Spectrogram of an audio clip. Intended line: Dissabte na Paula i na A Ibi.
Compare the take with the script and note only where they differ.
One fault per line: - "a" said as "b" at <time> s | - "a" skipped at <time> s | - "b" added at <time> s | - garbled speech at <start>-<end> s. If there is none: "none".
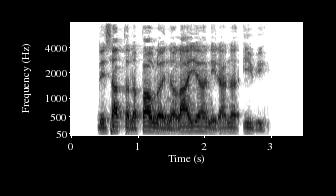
- "Laia aniran" added at 1.7 s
